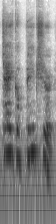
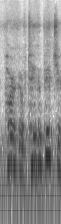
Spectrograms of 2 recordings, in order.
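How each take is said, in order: First: Much higher, louder, slower jeer; bully yelling at Peter; mock bully taunt. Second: Said in the usual way. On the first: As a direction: shout the taunt in a put-on voice. Flash taunting Peter again.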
